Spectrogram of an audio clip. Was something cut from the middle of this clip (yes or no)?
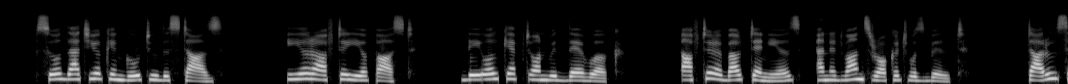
no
